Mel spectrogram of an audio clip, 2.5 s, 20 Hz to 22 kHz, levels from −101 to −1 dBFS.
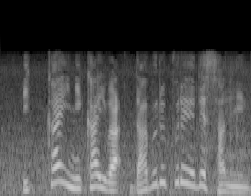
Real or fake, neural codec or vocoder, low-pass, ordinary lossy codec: real; none; 7.2 kHz; none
